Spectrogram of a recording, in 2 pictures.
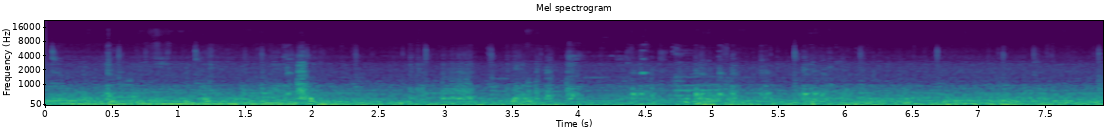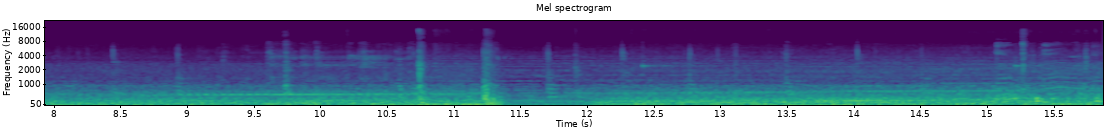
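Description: A car engine hums steadily from inside the moving car.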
